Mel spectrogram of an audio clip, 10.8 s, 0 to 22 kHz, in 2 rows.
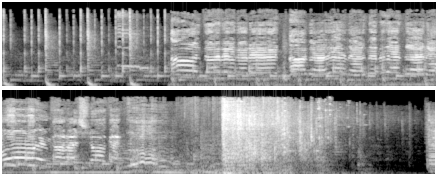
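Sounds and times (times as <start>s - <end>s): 
repetitive melodic tune: 0.0s - 7.0s
speech: 2.4s - 7.7s
car crash: 7.5s - 10.7s
headlight glass shattering: 8.0s - 10.7s.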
